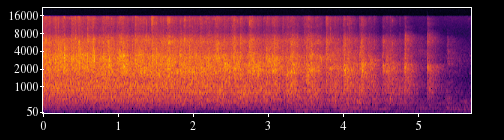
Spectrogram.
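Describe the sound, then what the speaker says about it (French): Applause from an audience at an international vodou festival in Gonaïves, a dense wash of many hands clapping close and loud, thinning and fading toward the end. "On nous applaudit."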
